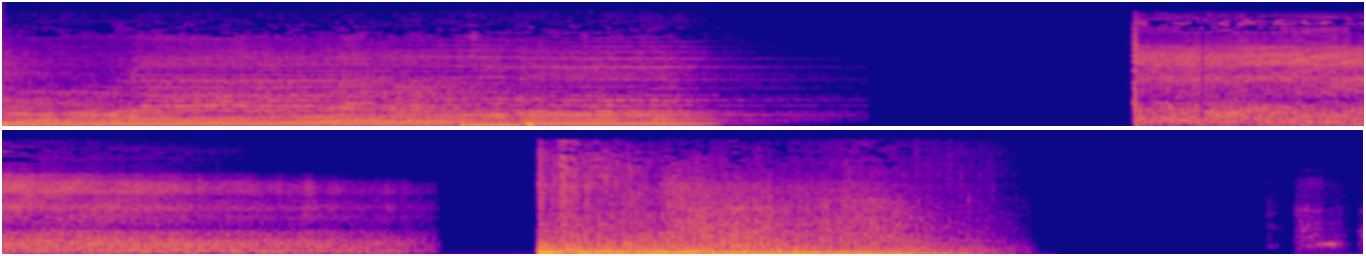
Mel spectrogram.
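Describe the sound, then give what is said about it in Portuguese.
Explosion sound effect: three loud, sustained rumbling blasts, each breaking off abruptly and separated by short silences. The third begins with a sharp, punchy onset. “Explodiu tudo, explodiu. Morreram todos.”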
